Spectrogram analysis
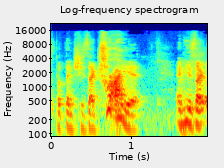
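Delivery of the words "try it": higher, louder pushy command; insistent. Retold or imitated. LaDonna urging Mordecai to drink, insistent. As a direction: press them forcefully, imitating a pushy woman.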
